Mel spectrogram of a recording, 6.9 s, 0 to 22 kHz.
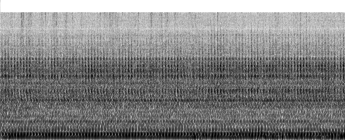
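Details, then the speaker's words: Miele Honeycomb Care W418 5 kg washer, overloaded with bricks, final spin set to 1600 rpm: fast regular thumping about three per second over loud spin hum; owner suspects broken drum spider, drum wobbles and is noisy above about 900 rpm. "this one has I think the spider is broken so when you when you rotate the drum it wobbles kind of you know ever so slightly and it's fine up until about 900 rpm spin once you put it on for a 1,600 spin makes a lot of noise"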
